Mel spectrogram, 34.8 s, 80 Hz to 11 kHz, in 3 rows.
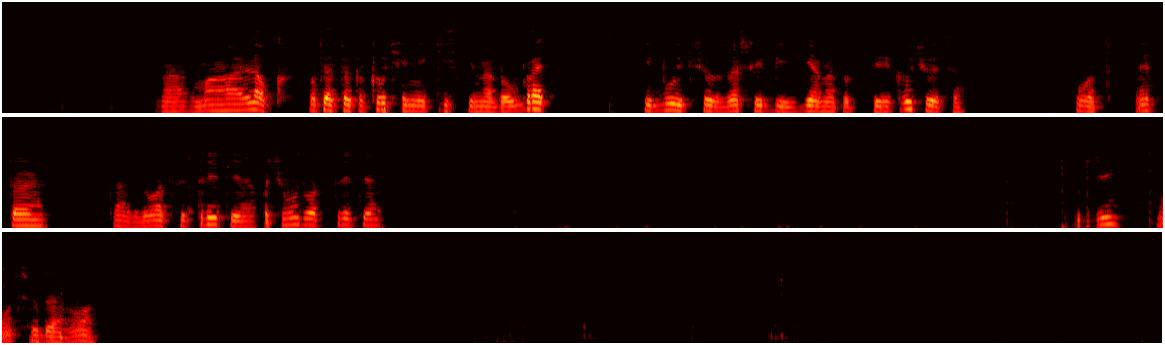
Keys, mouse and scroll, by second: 3.8 space, 4.5-4.9 middle drag, 6.1 click, 7.3-13.6 drag, 14.0-14.4 drag, 16.7-21.7 drag, 22.2 g, 23.6 space, 28.3-29.1 middle drag, 30.8 click.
